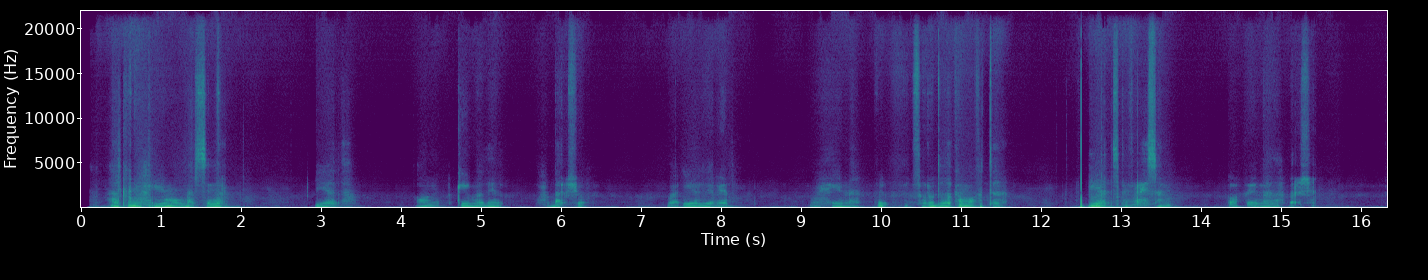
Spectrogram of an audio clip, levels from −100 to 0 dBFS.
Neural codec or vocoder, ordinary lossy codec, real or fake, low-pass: codec, 44.1 kHz, 2.6 kbps, DAC; none; fake; none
